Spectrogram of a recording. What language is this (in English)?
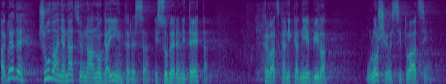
Croatian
